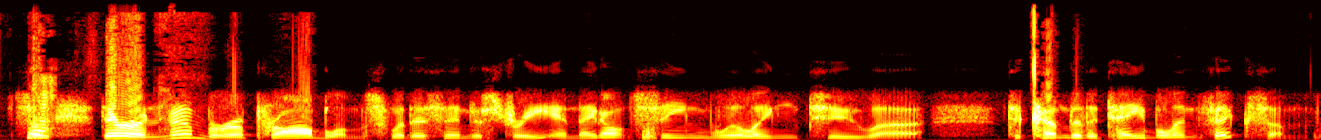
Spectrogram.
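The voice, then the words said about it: Southern American accent. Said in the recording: “this great Southern accent”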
